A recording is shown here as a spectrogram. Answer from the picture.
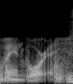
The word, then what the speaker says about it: Van Voorhis: That's very close. It's Daniel Van Voorhis.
